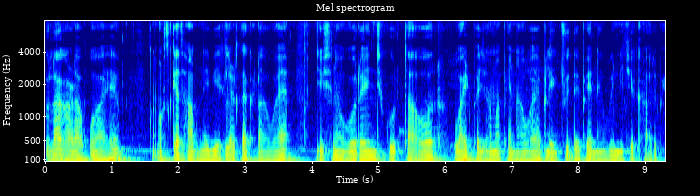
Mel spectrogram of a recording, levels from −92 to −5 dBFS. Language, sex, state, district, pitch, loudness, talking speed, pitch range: Hindi, male, Chhattisgarh, Raigarh, 90 Hz, -41 LUFS, 180 wpm, 90-95 Hz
